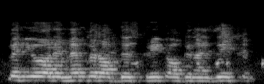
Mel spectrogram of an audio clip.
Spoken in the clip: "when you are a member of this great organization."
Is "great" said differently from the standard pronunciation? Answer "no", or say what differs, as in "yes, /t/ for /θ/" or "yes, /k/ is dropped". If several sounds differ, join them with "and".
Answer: no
